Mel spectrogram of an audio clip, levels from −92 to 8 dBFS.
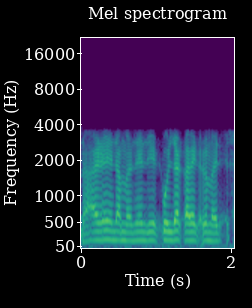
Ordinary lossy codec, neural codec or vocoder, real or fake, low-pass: none; autoencoder, 22.05 kHz, a latent of 192 numbers a frame, VITS, trained on many speakers; fake; 3.6 kHz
